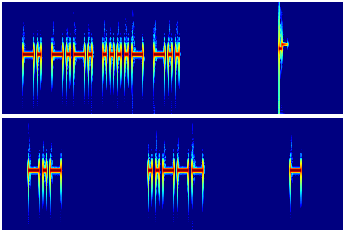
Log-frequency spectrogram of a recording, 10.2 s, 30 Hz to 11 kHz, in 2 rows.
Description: Morse code, heard as a keyed tone, about 22 wpm, spaced as for 11 wpm, 700 Hz. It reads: NC4D K2T
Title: USA Call Signs - 8x Character Spacing - 22wpm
